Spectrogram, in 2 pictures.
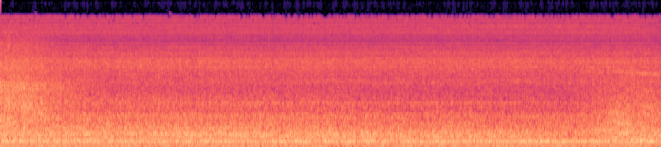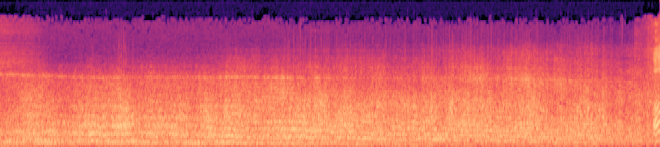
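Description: A Concorde airliner climbs just after takeoff with a loud, continuous jet roar heard up close, its broad rumble holding steady while a faint tone slowly slides downward.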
